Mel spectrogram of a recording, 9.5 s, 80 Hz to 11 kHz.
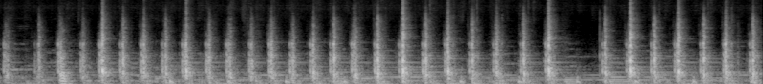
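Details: Renault Kangoo 2 / Mercedes Citan with TL4 090 gearbox, in gear while wheels are rocked back and forth: hollow clunks about three a second; gearbox knock, play in gearbox or driveline suspected, not confirmed.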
